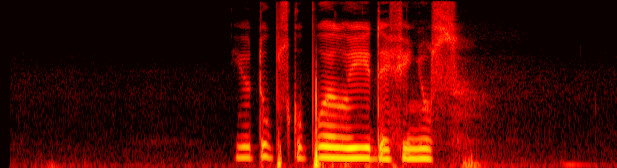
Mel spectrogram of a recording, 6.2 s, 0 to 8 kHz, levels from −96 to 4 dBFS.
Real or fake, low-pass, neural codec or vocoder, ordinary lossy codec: real; none; none; none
